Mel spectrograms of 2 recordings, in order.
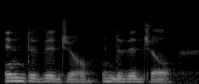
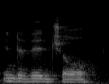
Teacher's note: Rather than individual, you might hear individual, where the oo kind of gets reduced and it's almost like just a jul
